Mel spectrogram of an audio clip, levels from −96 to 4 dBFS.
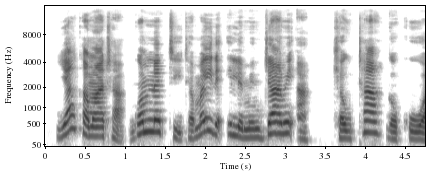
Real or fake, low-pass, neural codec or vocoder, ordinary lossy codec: fake; 14.4 kHz; vocoder, 44.1 kHz, 128 mel bands every 512 samples, BigVGAN v2; none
